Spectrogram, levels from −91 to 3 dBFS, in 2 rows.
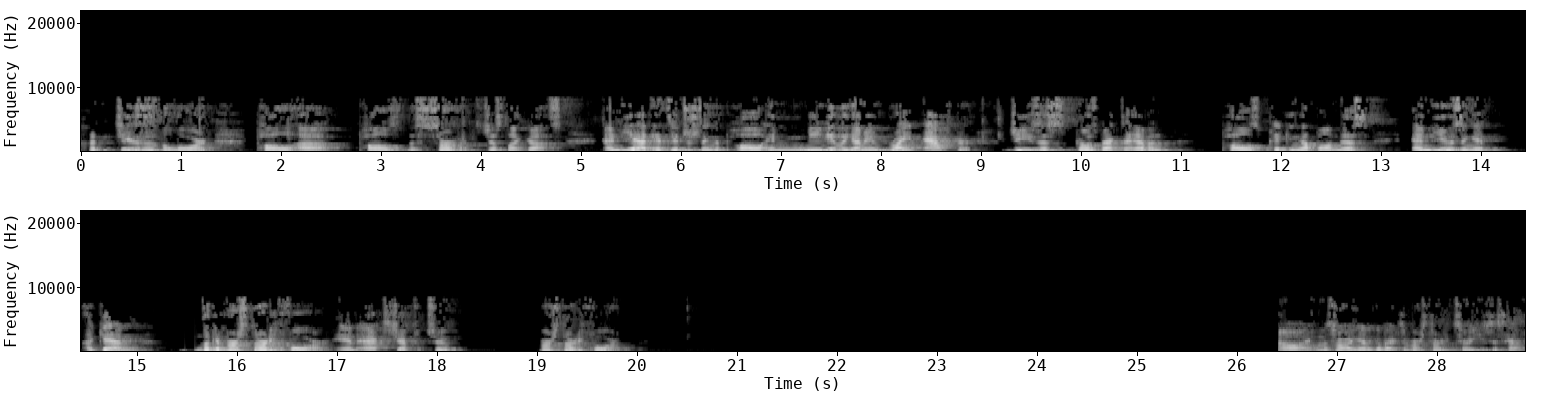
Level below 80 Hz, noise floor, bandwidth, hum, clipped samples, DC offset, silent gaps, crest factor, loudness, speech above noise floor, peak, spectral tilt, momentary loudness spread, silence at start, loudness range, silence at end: -66 dBFS; under -90 dBFS; 8.8 kHz; none; under 0.1%; under 0.1%; 11.29-11.40 s, 18.59-18.98 s, 20.34-20.48 s, 20.81-20.88 s; 22 dB; -24 LUFS; over 67 dB; -4 dBFS; -5.5 dB/octave; 14 LU; 0.1 s; 10 LU; 0 s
